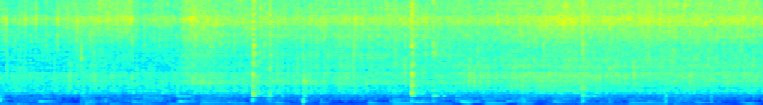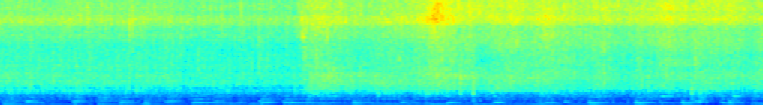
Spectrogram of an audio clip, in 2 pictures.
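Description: Chunks of green mango sizzling and spitting in hot mustard oil in a frying pan, the sizzle growing louder about fourteen seconds in, with two sharp clicks early on.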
